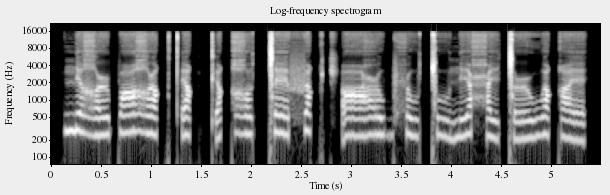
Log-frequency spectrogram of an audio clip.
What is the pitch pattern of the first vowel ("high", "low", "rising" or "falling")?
falling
